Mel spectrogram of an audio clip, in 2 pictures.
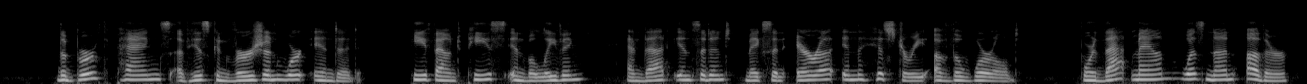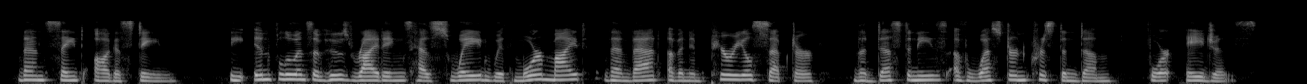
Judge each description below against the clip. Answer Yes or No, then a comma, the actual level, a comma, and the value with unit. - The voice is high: Yes, high, 195 Hz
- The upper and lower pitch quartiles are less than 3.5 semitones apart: No, average, 3.8 semitones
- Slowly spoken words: Yes, slow, 130 wpm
